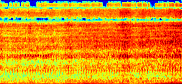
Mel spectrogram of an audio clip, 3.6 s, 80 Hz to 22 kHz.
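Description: A Mahindra 265 DI tractor with its original paint runs its engine at a steady idle, giving a continuous low, even drone that holds without a break throughout, with no voices.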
